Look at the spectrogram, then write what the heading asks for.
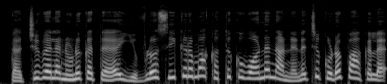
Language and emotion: Tamil, surprised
